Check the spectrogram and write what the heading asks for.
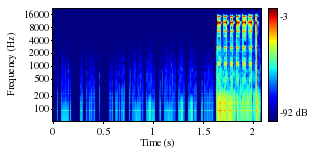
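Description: Near silence, then near the end a short electronic ringing trill that pulses rapidly for under half a second. It is a transition sound effect that marks the change to a new word card.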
